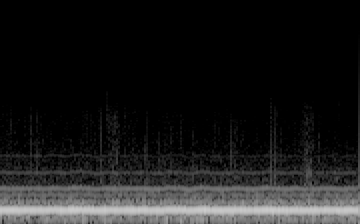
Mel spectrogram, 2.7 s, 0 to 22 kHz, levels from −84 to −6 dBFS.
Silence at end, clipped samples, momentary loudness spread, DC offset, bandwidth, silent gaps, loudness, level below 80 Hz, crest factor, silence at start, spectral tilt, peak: 0 s; under 0.1%; 0 LU; under 0.1%; 1.4 kHz; none; -28 LUFS; -48 dBFS; 6 dB; 0 s; -13 dB/octave; -20 dBFS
